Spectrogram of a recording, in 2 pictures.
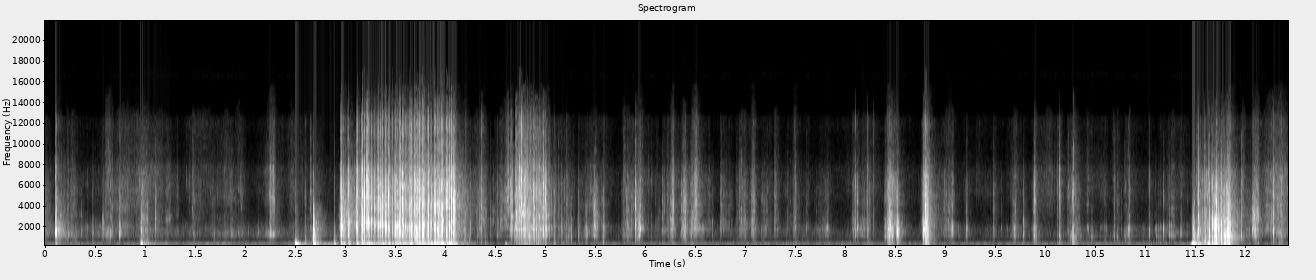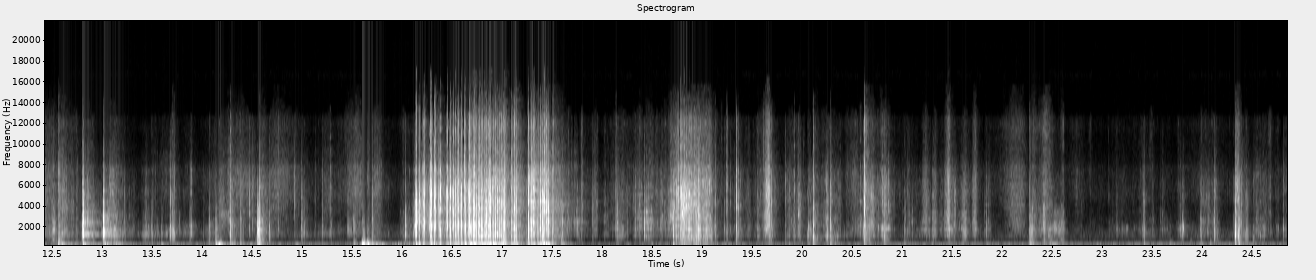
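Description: Tarot cards shuffled in several loud riffling bursts, separated by quieter handling, tapping and sliding of the deck.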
